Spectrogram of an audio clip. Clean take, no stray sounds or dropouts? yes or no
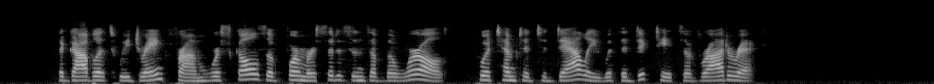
yes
